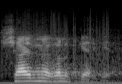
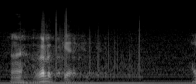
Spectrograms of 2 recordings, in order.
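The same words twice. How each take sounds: First: Said in the usual way. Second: Much softer, slow self-correction under the breath; preacher quietly correcting himself mid-story; soft slow aside. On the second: Shown as a demonstration. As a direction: drop to a hushed, drawn-out ہاں، غلط کہہ گیا.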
